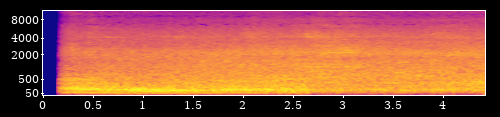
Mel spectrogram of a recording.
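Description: Road traffic noise: cars passing on a city street, with a low engine hum that is loudest in the first two seconds.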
